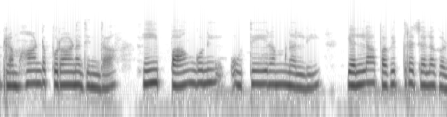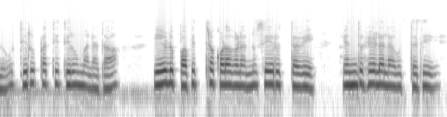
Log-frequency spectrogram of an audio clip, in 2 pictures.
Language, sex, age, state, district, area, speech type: Kannada, female, 30-45, Karnataka, Udupi, rural, read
